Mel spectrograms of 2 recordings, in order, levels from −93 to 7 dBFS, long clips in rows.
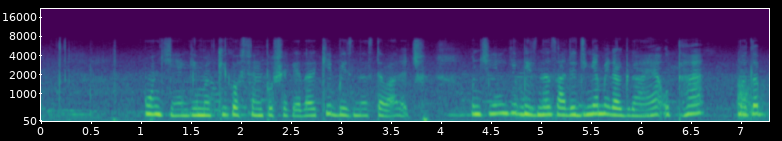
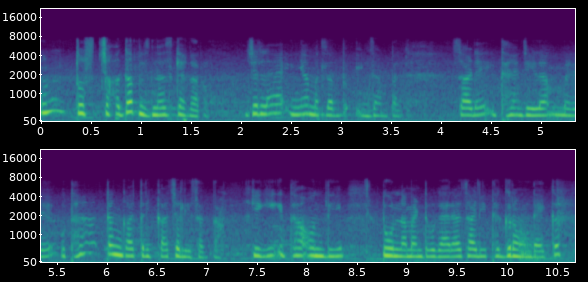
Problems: constant background noise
